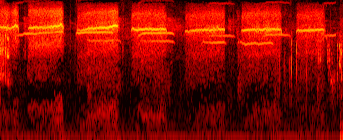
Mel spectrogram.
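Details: Swiftlet-house roosting sound of edible-nest swiftlets: a regular series of harsh, buzzy trills, each roughly half a second long with a faint whistled overtone, repeated about one and a half times per second over a constant low hum.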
